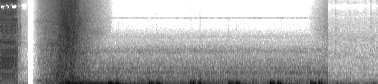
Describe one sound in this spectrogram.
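A hammer drill pounds into pavement with heavy thuds.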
